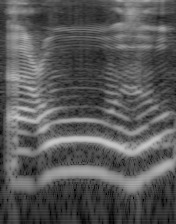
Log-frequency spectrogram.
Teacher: اعوذ، حمزہ پتلا، عین پہ ہونٹ گول، عین حلق سے، اعوذ، اور او پہ ایک الف مد کے برابر کھینچنا ہے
